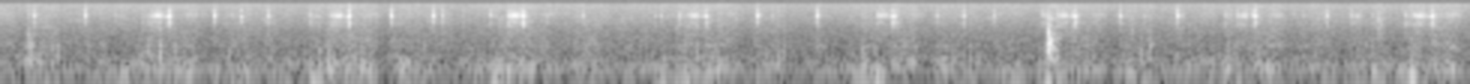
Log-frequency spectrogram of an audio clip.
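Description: Near silence, with faint high ticks repeating about once every second and a slightly stronger click about seven seconds in.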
